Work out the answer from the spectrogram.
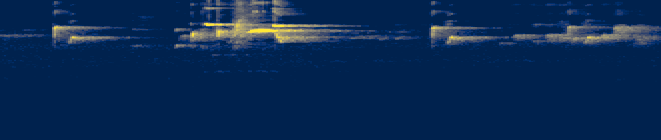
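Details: European goldfinch singing, intended as a lesson for young goldfinches: clusters of high twittering notes and a dense buzzy trill, broken by short pauses.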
